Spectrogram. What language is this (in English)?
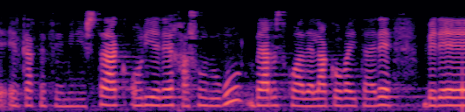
Basque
